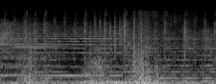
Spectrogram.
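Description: Staged fight sound effects: a few sharp hits and clashes over steady dramatic background music.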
